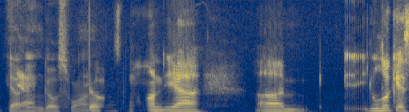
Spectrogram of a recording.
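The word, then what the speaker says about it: Ingo Swann: I mean, it was really, how do you pronounce his name? Ingo? Ingo. Yeah. Ingo Swan.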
